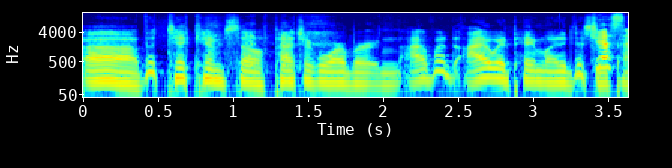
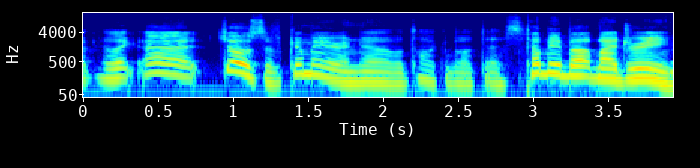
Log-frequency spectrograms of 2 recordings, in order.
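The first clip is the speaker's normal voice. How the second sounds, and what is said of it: Imitates another person's voice. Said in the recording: “My terrible Patrick Warburton impression.”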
